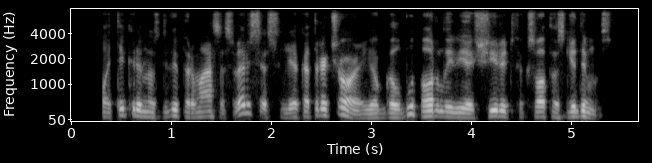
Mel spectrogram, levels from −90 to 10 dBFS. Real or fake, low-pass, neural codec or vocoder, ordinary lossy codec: fake; 7.2 kHz; codec, 16 kHz, 4 kbps, X-Codec, WavLM features, trained on Multilingual LibriSpeech; Opus, 24 kbps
